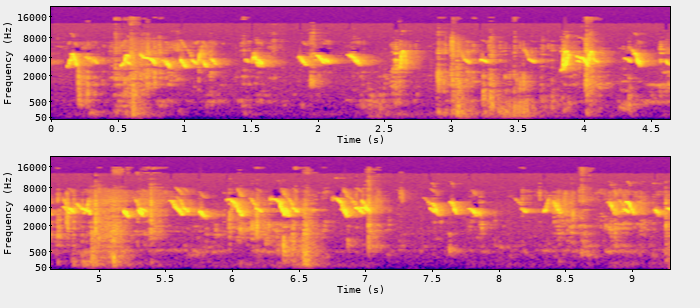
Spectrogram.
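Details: Baby chicks that came in today keep up continuous high-pitched peeping, many short piercing notes overlapping in quick bursts, with scattered low bumps and scuffling in between.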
